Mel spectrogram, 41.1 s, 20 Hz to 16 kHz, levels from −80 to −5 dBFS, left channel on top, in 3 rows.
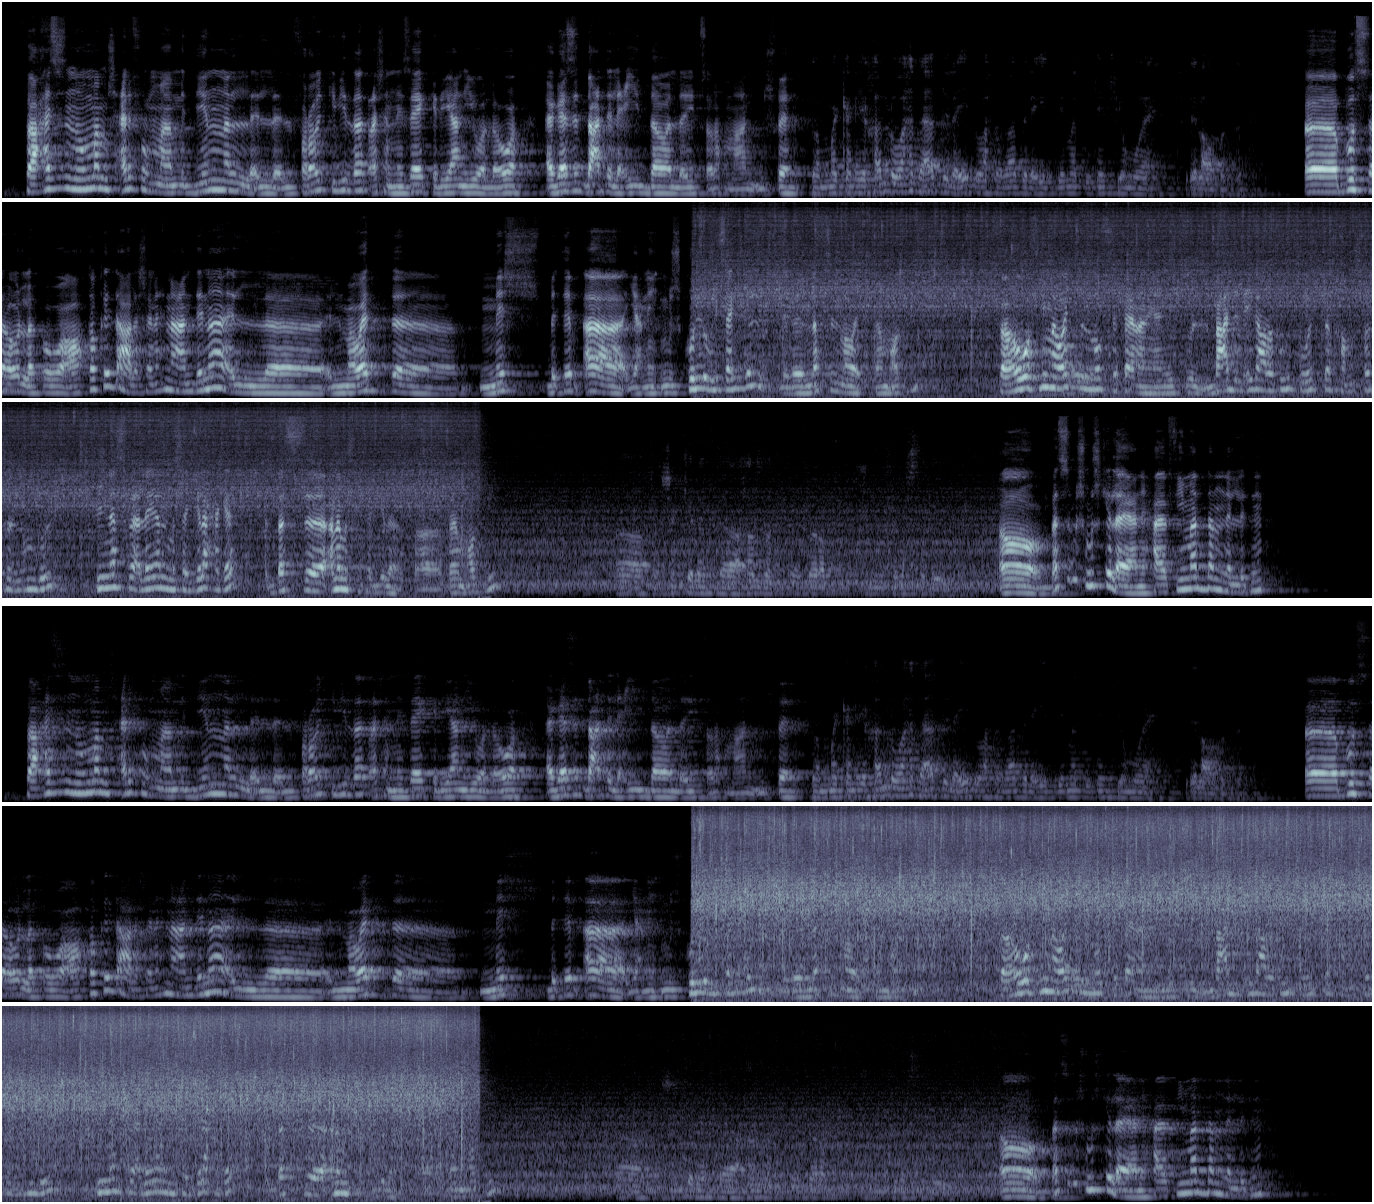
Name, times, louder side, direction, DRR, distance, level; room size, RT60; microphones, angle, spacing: voice 1, 0.2-8.0 13.0-22.9 23.6-28.0 28.3-29.8 30.0-32.4 37.4-40.0, left 6 dB, 60° left, 14 dB, 0.4 m, -33 dB
voice 2, 8.1-11.6 11.9-12.3 24.3-24.7 33.5-37.0, left 3 dB, 30° left, 6 dB, 1.0 m, -47 dB
Frying (food), 20.6-32.2, right 12 dB, 45° right, 0.3 m, -31 dB
sound 1, 23.6-29.9, right 1 dB, 80° right, 2.4 m, -57 dB
sound 2, 31.7-37.7, right 1 dB, 15° right, 1.0 m, -48 dB
10.0 x 8.0 x 7.3 m, 1.1 s
head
